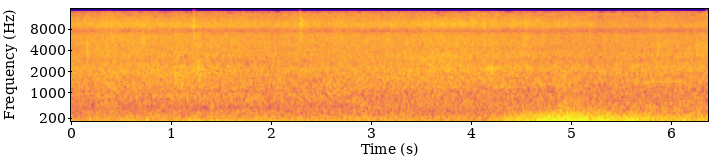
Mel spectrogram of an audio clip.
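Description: Heavy rain pouring steadily, with a low rumble of thunder that swells about four seconds in and is loudest a second later.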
